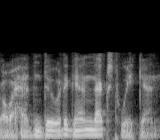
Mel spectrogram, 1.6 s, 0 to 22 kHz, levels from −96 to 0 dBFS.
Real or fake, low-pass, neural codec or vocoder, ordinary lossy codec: real; 5.4 kHz; none; MP3, 48 kbps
